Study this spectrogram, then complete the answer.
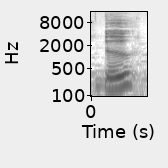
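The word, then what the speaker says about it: う: It looks like you, but it's pronounced as oo.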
